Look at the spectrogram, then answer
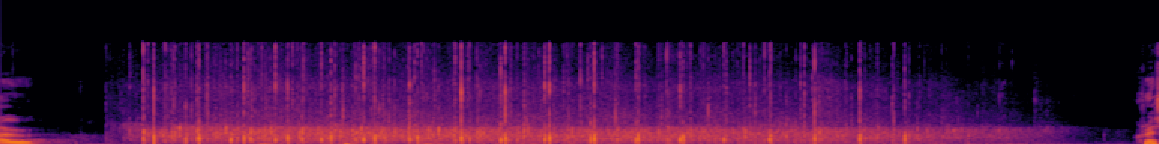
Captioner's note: applause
